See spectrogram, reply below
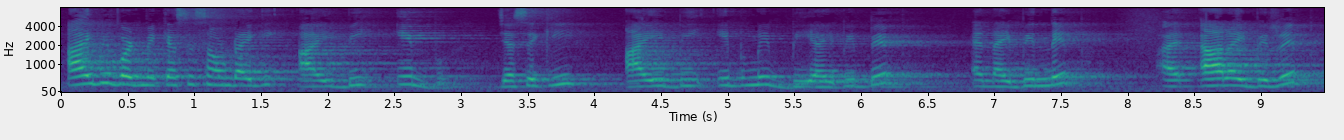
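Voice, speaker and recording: Woman, Indian English accent, kindergarten teacher, drawn-out phonics, high voice, echoey room with long reverb. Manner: drawn-out sounding of words, questioning the class. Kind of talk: slow phonics lesson for young children.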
